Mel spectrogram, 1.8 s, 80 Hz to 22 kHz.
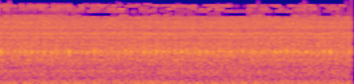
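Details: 2009 Dodge Caliber after removing the AC compressor: steady, even engine idle with a soft hiss and a faint high tone; the previous rattle is gone, normal idle.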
